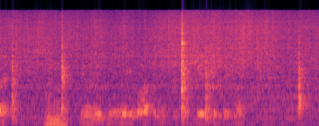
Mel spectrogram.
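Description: A spatula stirs and scrapes minced kebab mixture frying in a pan on a gas stove, with a steady sizzle and a few sharp knocks of the utensil against the pan. A low voice murmurs briefly about a second in.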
